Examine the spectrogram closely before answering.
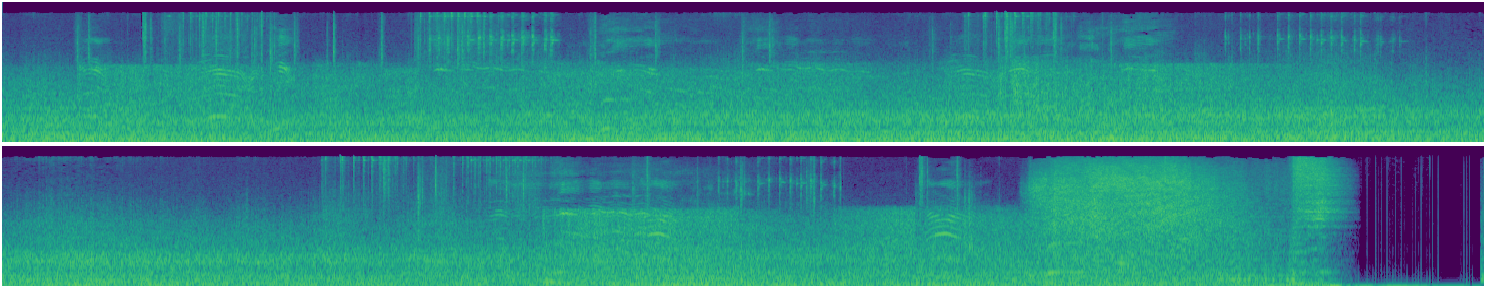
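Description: Explosions boom in rapid succession.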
